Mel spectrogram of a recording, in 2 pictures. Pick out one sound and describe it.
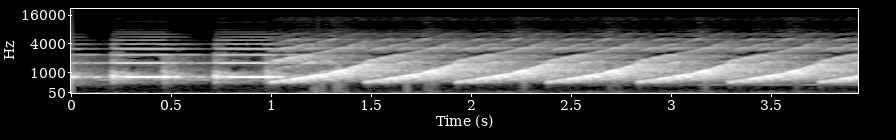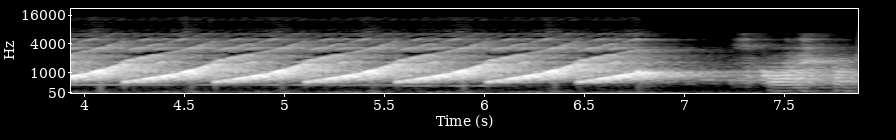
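An electronic siren yelps in fast rising sweeps.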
